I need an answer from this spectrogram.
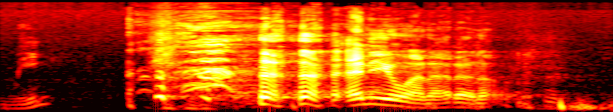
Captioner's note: laughter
